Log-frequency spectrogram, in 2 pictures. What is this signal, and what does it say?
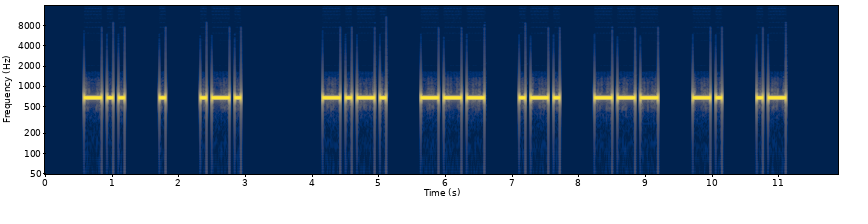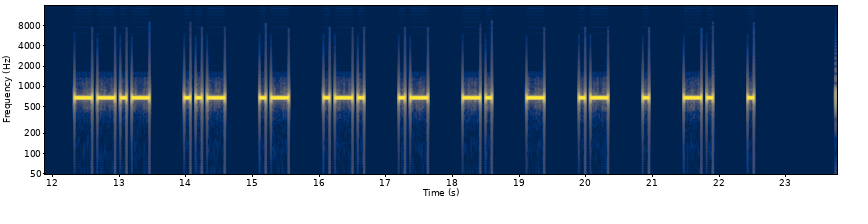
Morse code, heard as a keyed tone, about 14 wpm, spaced as for 10 wpm, 680 Hz. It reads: DER CORONA QUARANTAENE
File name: Morsekurs / Witze / Witz 22. Juni 2021, 50 F70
